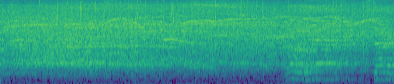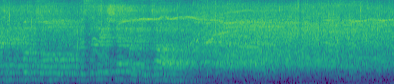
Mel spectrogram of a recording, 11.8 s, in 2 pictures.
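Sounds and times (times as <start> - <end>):
concert crowd applauding and cheering to welcome the guitarist: 0.0 - 11.8
speech: 5.6 - 9.0.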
